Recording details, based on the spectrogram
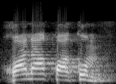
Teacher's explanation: خلقکم، خا حروف مستعلیٰ میں سے ہے، پر پڑھا جائے گا، قاف حروف مستعلیٰ میں سے ہے، پر پڑھا جائے گا، اس کا مخرج ہے زبان کی جڑ اوپر والے تالو کے نرم حصے سے لگے تو قاف پڑھا جاتا ہے۔ اب نرم حصہ کون سا ہے یہ سوچنے والی بات ہے۔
